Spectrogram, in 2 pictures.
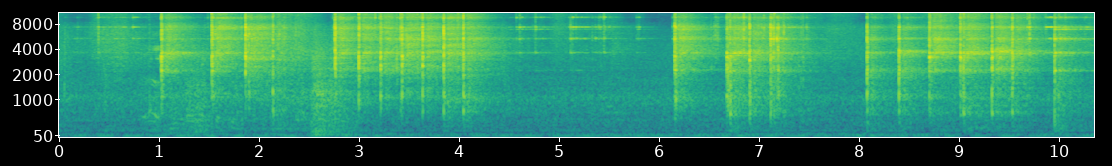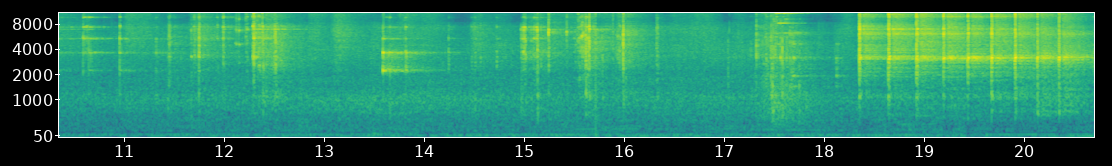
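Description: Steel gear-assembly parts of a 950B wheel loader knocking, tapping and clinking against each other in irregular clusters of sharp hits, some with a brief metallic ring, as they are handled and fitted.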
